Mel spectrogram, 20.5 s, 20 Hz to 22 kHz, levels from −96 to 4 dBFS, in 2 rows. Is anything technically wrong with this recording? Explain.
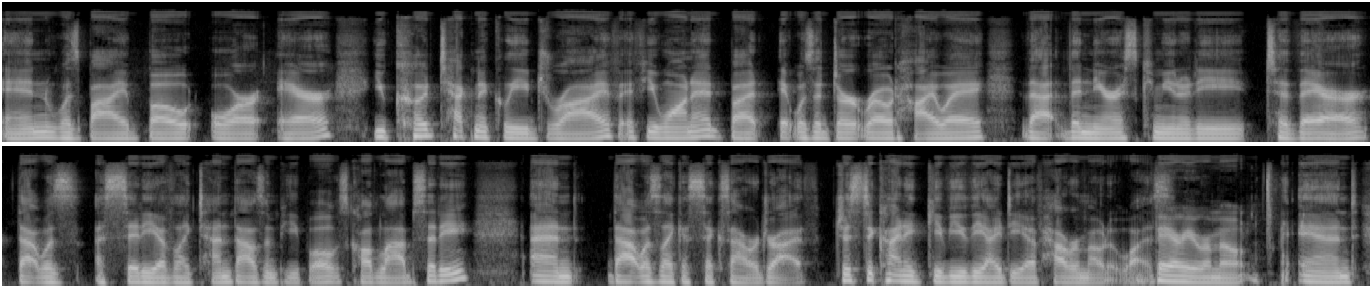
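Yes. Throughout, crude rate conversion leaves a gritty, inharmonic fizz riding loud, bright speech. It fits a 32 kHz to 48 kHz step by repeating samples unfiltered, with error only about 20 dB down. Unlike steady hiss, it comes and goes with the speech.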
